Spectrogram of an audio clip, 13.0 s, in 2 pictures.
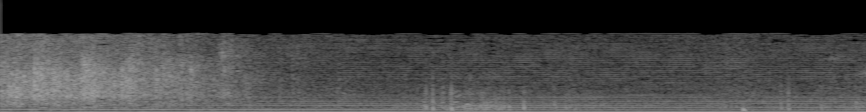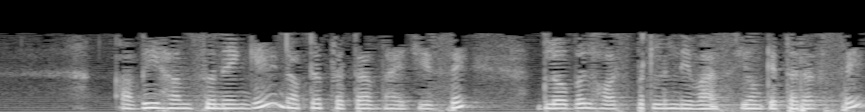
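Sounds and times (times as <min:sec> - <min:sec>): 
audience applause: 0:00.0 - 0:02.1
steady low electrical hum: 0:00.0 - 0:12.9
speech: 0:07.4 - 0:12.9.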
